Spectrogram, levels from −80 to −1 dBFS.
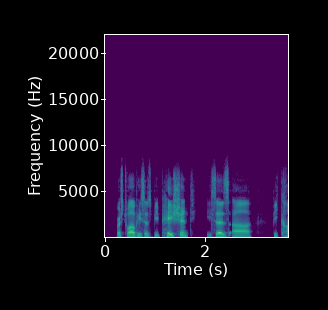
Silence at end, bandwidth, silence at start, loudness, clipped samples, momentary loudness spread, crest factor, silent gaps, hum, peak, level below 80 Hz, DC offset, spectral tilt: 0 s; 9 kHz; 0.25 s; -30 LUFS; under 0.1%; 18 LU; 20 dB; none; none; -12 dBFS; -72 dBFS; under 0.1%; -4 dB/octave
